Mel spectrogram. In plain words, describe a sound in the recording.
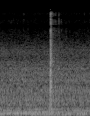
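A knife blade taps sharply once.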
